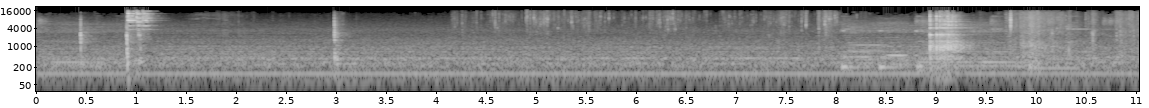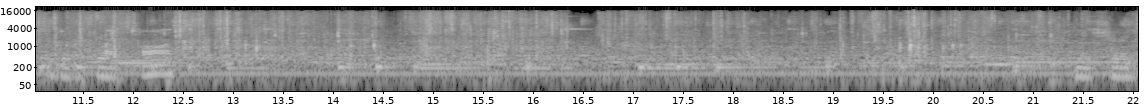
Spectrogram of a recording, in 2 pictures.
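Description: Clinks and knocks of a metal utensil and hands against a glass mixing bowl as fried fish pieces are tossed in sauce, with one louder knock about nine seconds in and denser clatter in the second half.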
